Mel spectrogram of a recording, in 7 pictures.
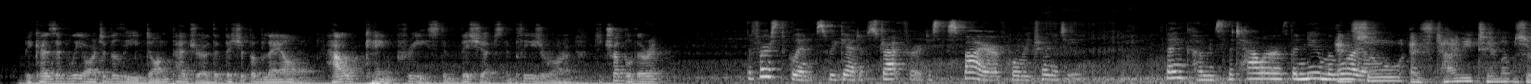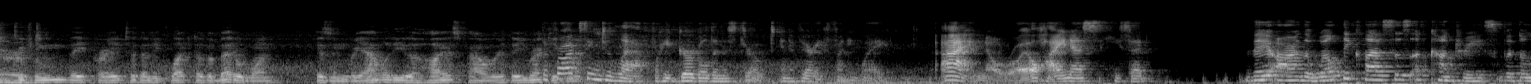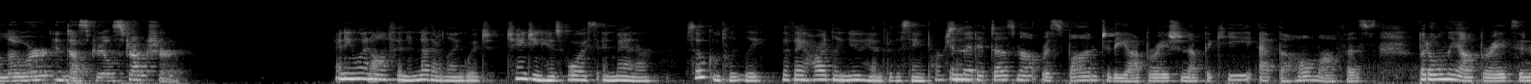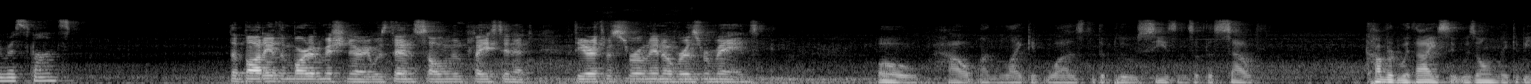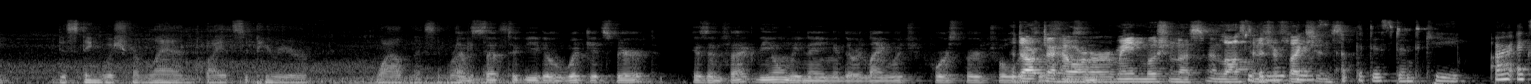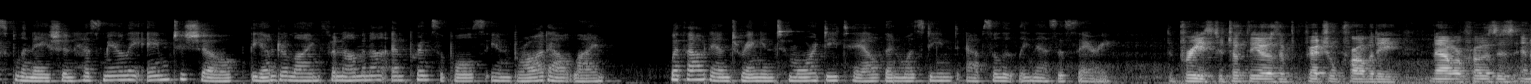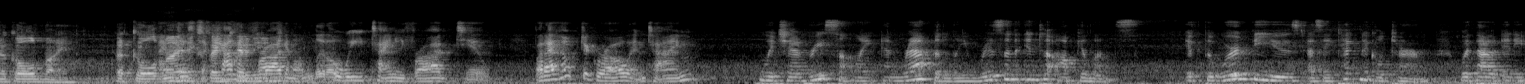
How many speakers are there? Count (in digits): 10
